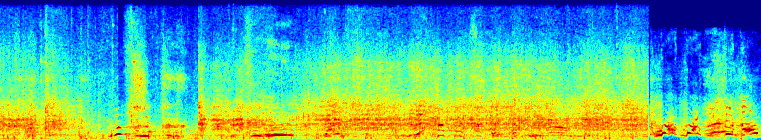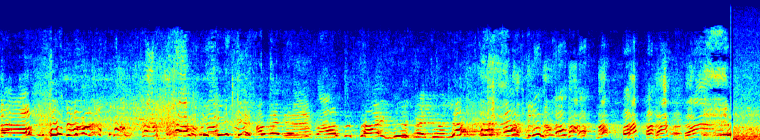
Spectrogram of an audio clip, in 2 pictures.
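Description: Outdoor ambience with a steady rush of wind on the microphone and scattered faint voices. About six and a half seconds in it switches abruptly to a group of people close by laughing and chattering loudly.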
